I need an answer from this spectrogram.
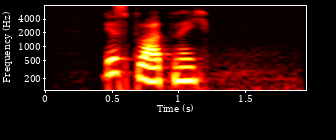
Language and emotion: Russian, neutral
